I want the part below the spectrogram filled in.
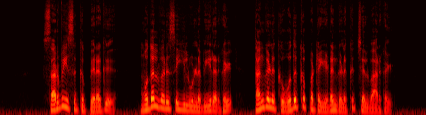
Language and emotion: Tamil, neutral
